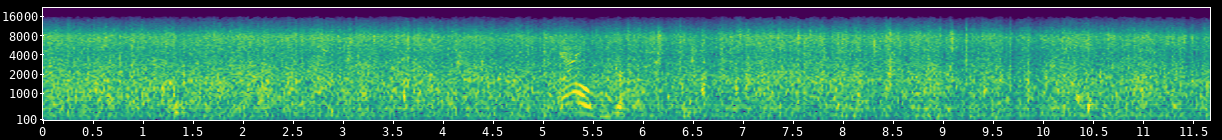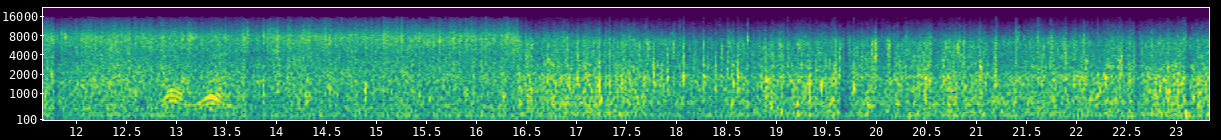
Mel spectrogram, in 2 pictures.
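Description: Steady rush and splash of water as live trout are flushed from a stocking truck's tank and down a chute, the fish churning in the water.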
